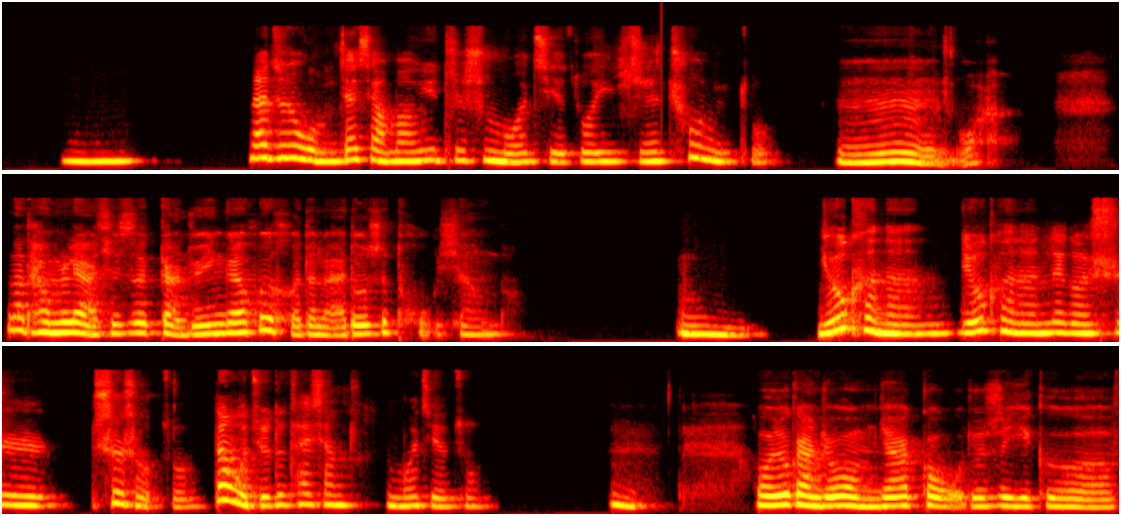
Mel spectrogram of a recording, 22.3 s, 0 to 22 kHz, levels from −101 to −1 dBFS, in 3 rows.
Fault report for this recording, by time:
4.39 s: pop -23 dBFS

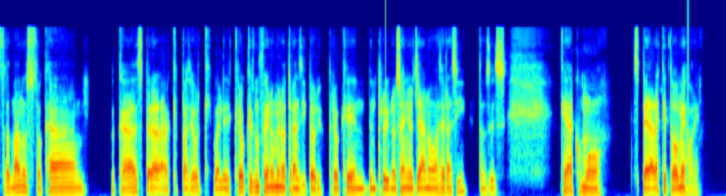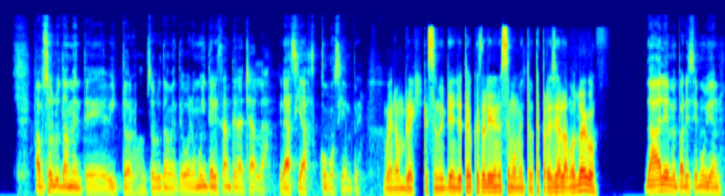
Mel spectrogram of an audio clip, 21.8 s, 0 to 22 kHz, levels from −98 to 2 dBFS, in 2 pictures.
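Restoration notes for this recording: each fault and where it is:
5.78 s: pop -3 dBFS
10.32 s: pop -3 dBFS

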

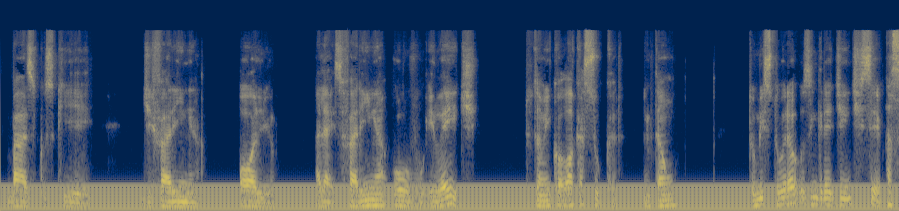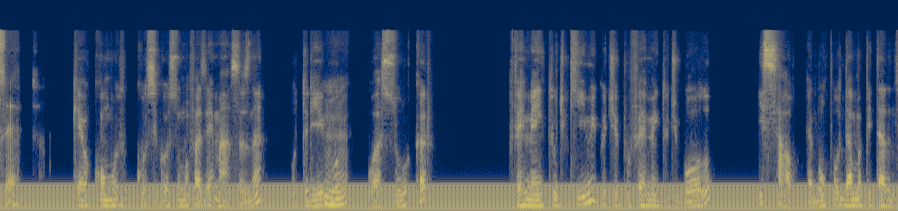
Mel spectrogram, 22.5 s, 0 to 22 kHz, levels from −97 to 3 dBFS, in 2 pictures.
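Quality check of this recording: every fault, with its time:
hum 60 Hz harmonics 8 -26 dBFS

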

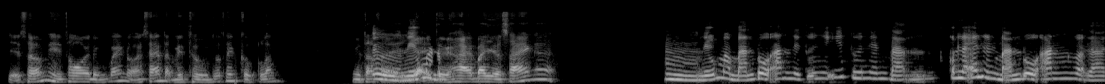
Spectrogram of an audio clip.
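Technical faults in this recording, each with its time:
2.35–2.36 s: dropout 8.9 ms

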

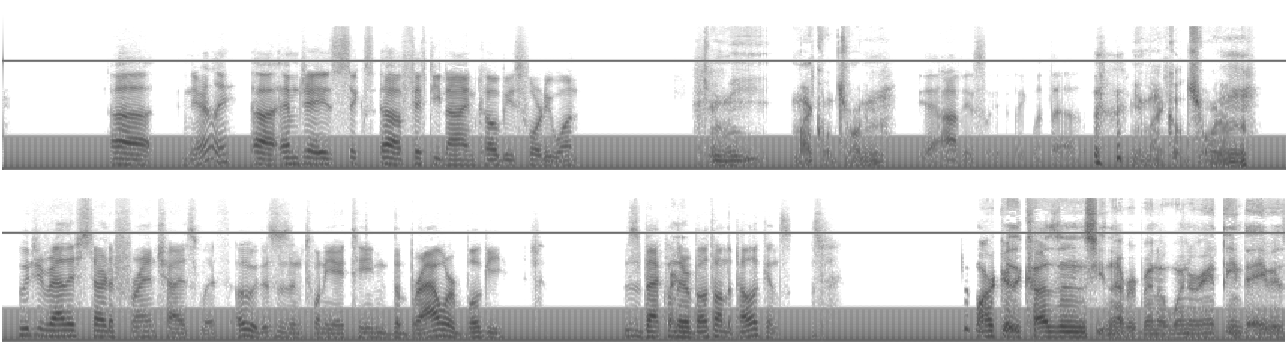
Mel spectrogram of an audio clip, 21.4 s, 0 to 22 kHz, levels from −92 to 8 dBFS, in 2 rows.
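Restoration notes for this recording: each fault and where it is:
buzz 60 Hz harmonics 13 -34 dBFS
whine 5.2 kHz -33 dBFS

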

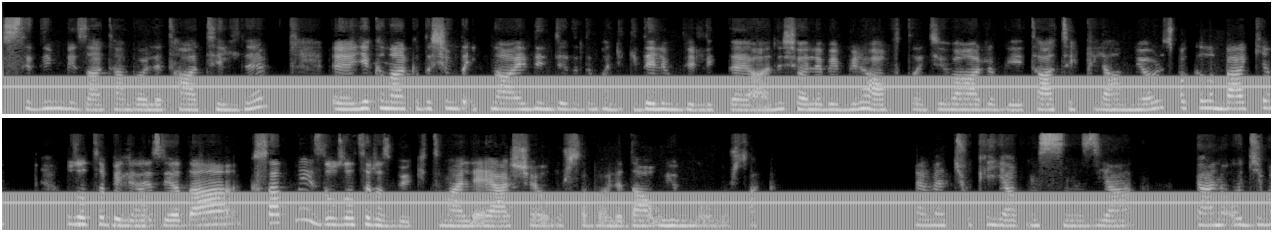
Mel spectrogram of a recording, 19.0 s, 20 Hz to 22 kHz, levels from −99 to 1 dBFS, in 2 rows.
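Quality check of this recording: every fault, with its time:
buzz 50 Hz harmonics 28 -27 dBFS
whine 1 kHz -28 dBFS

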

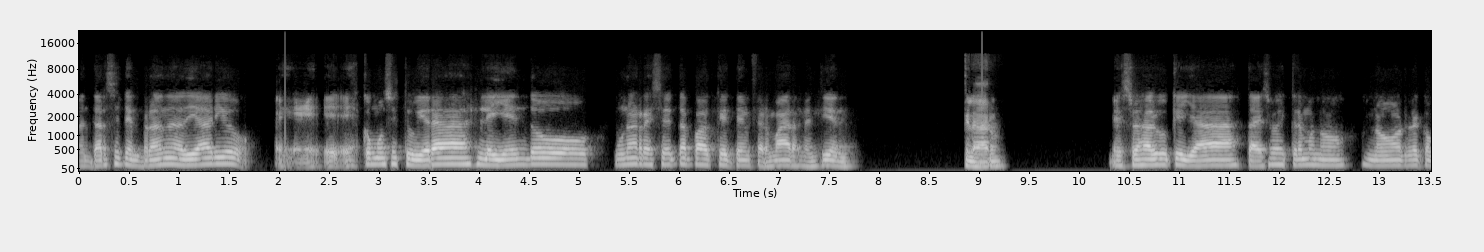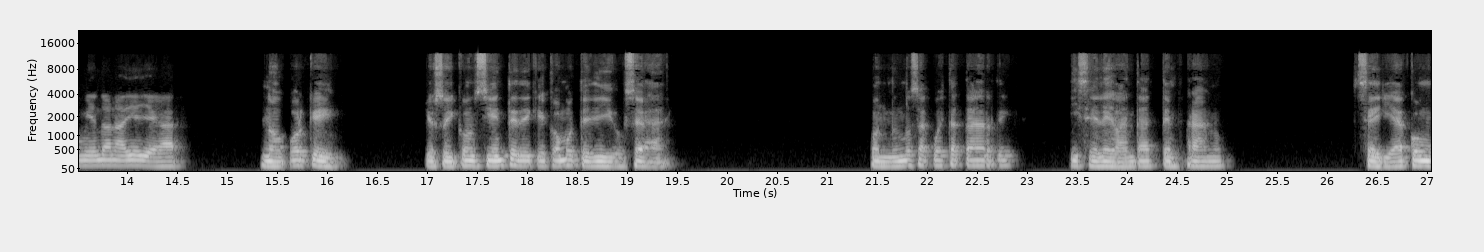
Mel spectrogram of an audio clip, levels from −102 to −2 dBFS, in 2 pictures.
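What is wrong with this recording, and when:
2.06 s: pop -16 dBFS
9.03 s: pop -11 dBFS

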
